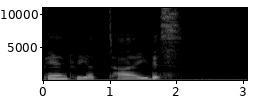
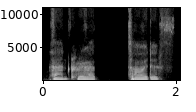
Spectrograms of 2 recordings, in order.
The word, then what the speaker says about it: pancreatitis: So you notice a lot of this uh with the T Americans pronounce it like a D. So uh pancreatitis urine or what is it? Uh yeah or appendicitis. A pancreatitis and appendicitis.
